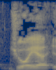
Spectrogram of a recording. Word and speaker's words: Gioia: By the way, Gioia is pronounced Gioia.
